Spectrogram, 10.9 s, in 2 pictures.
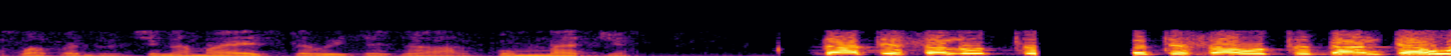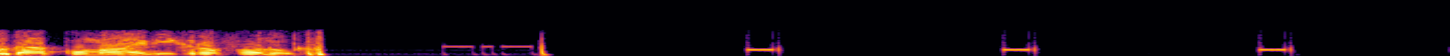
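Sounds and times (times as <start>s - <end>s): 
speech: 0.1s - 6.7s
radio beeps: 4.3s - 7.5s.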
